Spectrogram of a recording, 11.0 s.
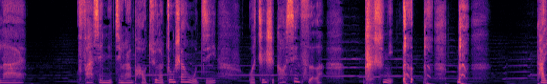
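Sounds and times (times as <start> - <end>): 
speech: 0.0 - 0.6, 1.7 - 9.4, 10.8 - 10.9
coughing under a blanket: 7.3 - 9.6.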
